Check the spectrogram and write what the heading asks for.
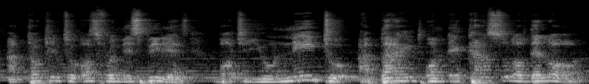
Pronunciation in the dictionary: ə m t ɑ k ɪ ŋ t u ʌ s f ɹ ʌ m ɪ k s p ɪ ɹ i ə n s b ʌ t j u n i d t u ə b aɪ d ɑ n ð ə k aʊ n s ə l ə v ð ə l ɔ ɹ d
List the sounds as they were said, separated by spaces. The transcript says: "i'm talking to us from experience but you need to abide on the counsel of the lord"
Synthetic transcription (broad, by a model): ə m t ɑ k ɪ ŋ t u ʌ s f ɹ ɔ m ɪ k s p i ɹ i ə n s b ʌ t j u n i d t u ə b aɪ d ɑ n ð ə k aʊ n s ə l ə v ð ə l ɔ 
